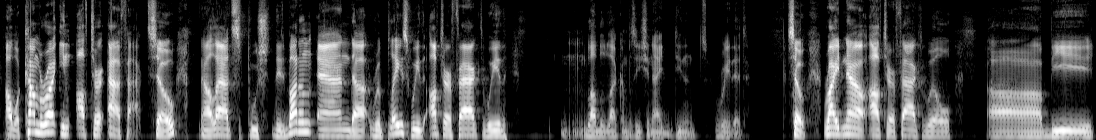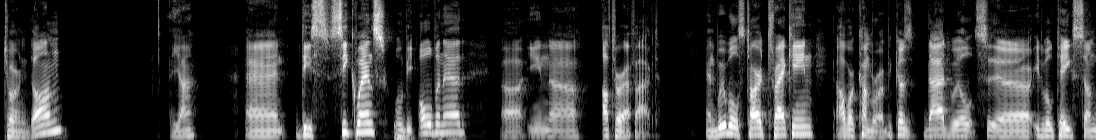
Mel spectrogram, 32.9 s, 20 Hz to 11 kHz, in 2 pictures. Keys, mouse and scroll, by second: 2.2 right click, 2.3 right click, 6.0 click.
